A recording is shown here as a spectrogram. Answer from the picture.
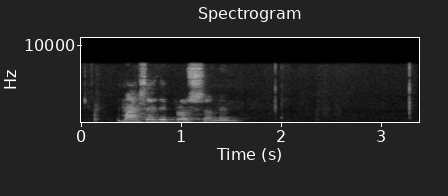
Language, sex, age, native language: Icelandic, female, 16, Icelandic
